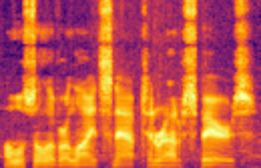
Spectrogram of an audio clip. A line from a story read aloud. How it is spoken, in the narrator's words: she growls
